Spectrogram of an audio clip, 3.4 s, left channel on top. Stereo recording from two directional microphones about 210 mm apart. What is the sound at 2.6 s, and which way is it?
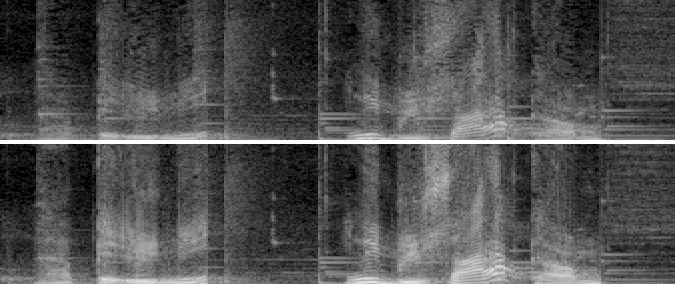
Speech, 45° right (ahead or behind).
